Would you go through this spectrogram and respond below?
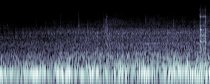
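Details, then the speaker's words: Honda Fit driving at moderate speed: low constant rumble under road noise, no knocks; owner suspects a bad wheel bearing or a flat-spotted tire; no codes; front wheel bearing was replaced. "please sounds a little rough [Music] like might have like a better wheel bearing or have a flat spot or um a bit wheel or something makes work okay"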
